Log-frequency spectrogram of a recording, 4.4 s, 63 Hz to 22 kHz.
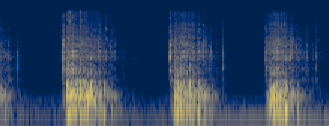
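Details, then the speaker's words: Hot Stihl FS280 brush cutter, which also shuts off when cold: three pull attempts each give a short rough burst that dies, and it will not start at all once the engine is hot. "now it will not start at all so this is a problem you might encounter during owning and operating distilled FS brush cutter"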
